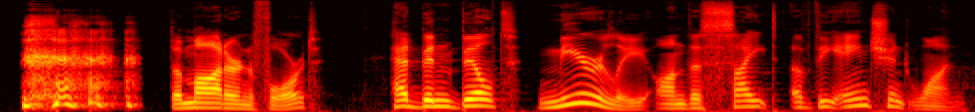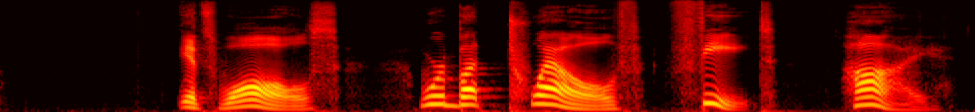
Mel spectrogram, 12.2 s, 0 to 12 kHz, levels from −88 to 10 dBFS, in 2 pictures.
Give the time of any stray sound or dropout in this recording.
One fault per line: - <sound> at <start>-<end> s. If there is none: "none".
- laugh at 0.1-0.9 s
